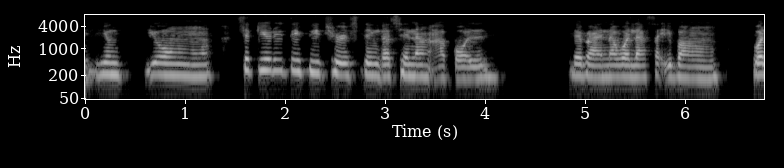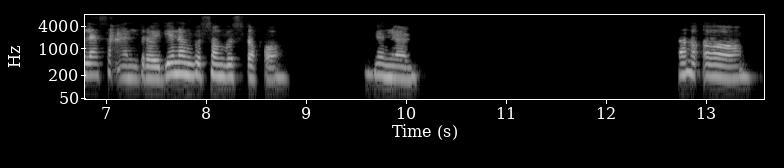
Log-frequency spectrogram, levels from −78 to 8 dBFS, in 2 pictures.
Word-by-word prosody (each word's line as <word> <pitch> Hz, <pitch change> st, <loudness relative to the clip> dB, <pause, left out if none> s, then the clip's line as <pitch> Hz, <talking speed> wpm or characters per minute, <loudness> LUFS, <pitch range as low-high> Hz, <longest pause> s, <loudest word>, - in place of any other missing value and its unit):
yung 215 Hz, 0 st, +1 dB, 0.3 s
yung 210 Hz, -3 st, +1 dB, 0.6 s
security 265 Hz, -2 st, 0 dB
features 220 Hz, -3 st, 0 dB
din 210 Hz, -3 st, 0 dB
kasi 195 Hz, +3 st, 0 dB
ng 190 Hz, -1 st, +2 dB
Apple, 170 Hz, +1 st, -3 dB, 0.8 s
di 200 Hz, -2 st, +2 dB
ba 185 Hz, -2 st, +3 dB
na 185 Hz, 0 st, +1 dB
wala 185 Hz, -1 st, +3 dB
sa 205 Hz, -, -8 dB
ibang 175 Hz, -2 st, -2 dB, 0.4 s
wala 210 Hz, 0 st, +7 dB
sa -, -, -6 dB
android, 175 Hz, -1 st, 0 dB
yun 215 Hz, +1 st, +5 dB
ang 210 Hz, -2 st, +3 dB
gustong-gusto 190 Hz, -2 st, 0 dB
ko, 165 Hz, +2 st, -2 dB, 0.9 s
gano'n. 180 Hz, -5 st, -1 dB, 2.6 s
Oo. 190 Hz, -4 st, +3 dB
190 Hz, 100 wpm, -24 LUFS, 180-210 Hz, 2.6 s, wala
